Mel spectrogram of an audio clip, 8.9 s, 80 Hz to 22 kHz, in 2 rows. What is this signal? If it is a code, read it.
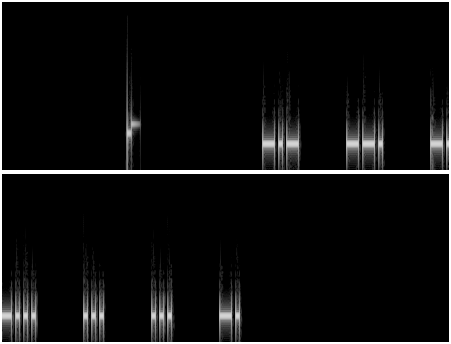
Morse code, heard as a keyed tone, about 30 wpm, spaced as for 14 wpm, 700 Hz. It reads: KG7SSN
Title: USA Call Signs - 6 Characters - 4x Character Spacing - 30wpm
